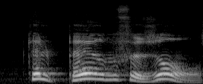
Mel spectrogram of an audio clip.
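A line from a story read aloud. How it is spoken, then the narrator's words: Pensive exclamation. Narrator (French): s'écria-t-elle, pensive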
